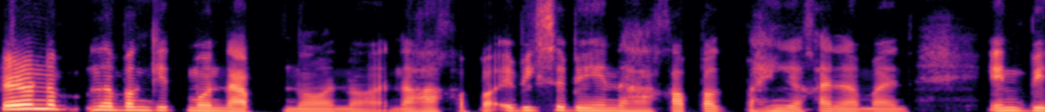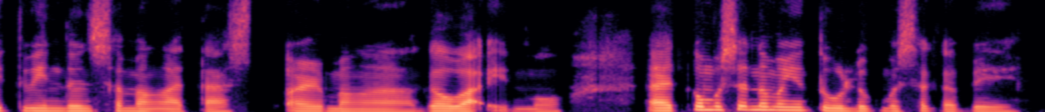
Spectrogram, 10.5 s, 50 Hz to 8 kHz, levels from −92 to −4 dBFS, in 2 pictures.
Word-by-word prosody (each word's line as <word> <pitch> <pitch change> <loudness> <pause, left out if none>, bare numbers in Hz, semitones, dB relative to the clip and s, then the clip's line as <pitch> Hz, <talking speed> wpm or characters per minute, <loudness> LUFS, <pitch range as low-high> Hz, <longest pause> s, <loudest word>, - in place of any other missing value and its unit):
Pero 285 +3 +14
na 300 -3 +8
nabanggit 225 -3 +3
mo 185 - +4
nap 165 -4 +3 0.2
no 145 -1 -2
no 145 -1 -6
naka 155 +1 -3 0.2
ibig 200 0 -2
sabihin 190 -5 0
nakakapagpahinga 165 +1 -2
ka 165 +1 -2
naman 155 -1 -4 0.4
in 190 0 +2
between 180 -2 -1
dun 175 0 0
sa 175 +1 -4
mga 160 -2 -2
task 145 0 -5 0.2
or 160 -1 -1
mga 145 -1 -5
gawain 160 -2 +2
mo, 145 +1 -11 0.4
at 185 -1 +4
kamusta 240 +1 +3
naman 230 -3 +2
yung 205 - -7
tulog 170 -4 0
mo 170 - -10
sa 170 0 -5
gabi? 145 -1 -6
165 Hz, 180 wpm, -23 LUFS, 155-190 Hz, 0.4 s, Pero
